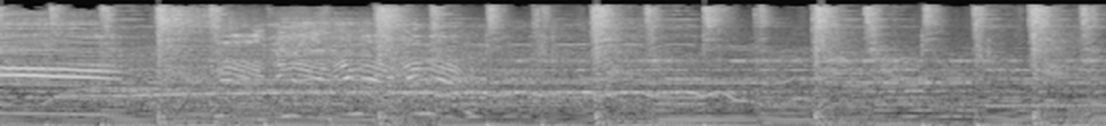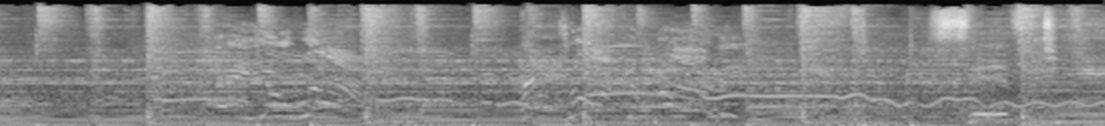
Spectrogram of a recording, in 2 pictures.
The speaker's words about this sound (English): Say yeah. Say yeah. Say hell yeah. Now scream.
